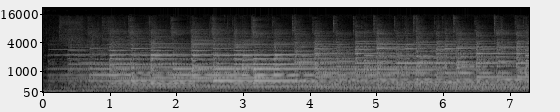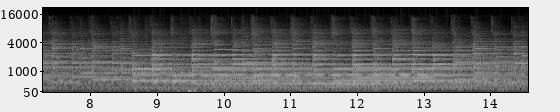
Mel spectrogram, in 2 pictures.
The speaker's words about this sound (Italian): In cima al campanile, magari non tutti sanno, c'è una tastiera. Una tastiera con dei tasti molto grandi, infatti si suona coi pugni. Ogni pugno un tasto e ogni tasto una campana.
